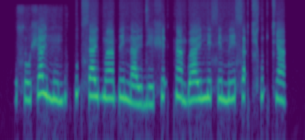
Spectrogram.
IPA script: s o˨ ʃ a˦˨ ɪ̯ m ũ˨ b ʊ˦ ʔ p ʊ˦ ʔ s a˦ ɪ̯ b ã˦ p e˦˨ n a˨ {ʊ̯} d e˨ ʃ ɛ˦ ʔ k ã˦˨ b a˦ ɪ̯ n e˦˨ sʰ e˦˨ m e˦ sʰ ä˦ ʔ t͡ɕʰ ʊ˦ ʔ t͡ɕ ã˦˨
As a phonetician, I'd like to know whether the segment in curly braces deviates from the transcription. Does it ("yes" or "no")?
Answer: yes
